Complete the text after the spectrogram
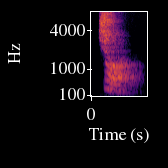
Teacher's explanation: কারণ চটা যখন উচ্চারণ করছি, চ শেষে একটা অ আসছে, চ কিন্তু একা উচ্চারিত হতে পারছে না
